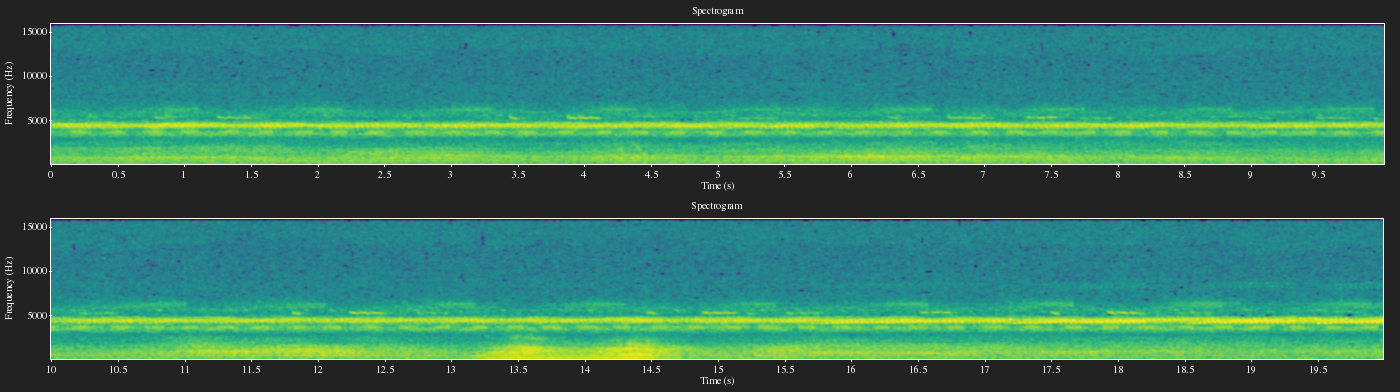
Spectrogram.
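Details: Autumn night insect chorus at Tsukimi no Mori in Kaizu, Gifu Prefecture, Japan, overlooking the Nobi Plain: continuous high shrill trilling, with a brief low harmonic tone partway through and distant soft rumble.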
